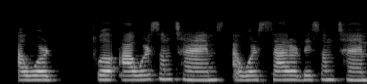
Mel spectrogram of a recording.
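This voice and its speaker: With a Spanish accent, a woman speaks at a moderate pace and medium pitch against a quiet background. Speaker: graduate student. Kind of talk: testimony. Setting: video call.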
